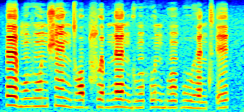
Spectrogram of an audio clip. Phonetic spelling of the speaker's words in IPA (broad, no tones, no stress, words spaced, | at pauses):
ɛbũ vũn ʃẽndʱɔbsʷɛb nɛnɡʱũhunbʱõ ɓuɦɛnt͡sʼe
